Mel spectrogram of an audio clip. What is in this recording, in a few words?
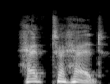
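"head-to-head", British English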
